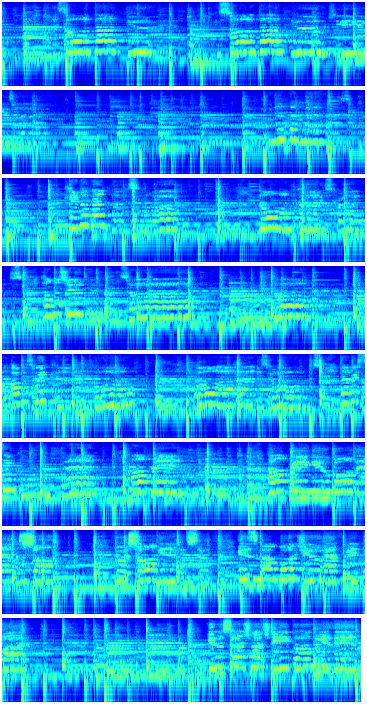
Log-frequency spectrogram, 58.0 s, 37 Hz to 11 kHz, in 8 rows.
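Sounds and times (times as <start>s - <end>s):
strummed acoustic guitar: 0.0s - 58.0s
person singing worship song: 41.2s - 51.8s, 54.9s - 58.0s.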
